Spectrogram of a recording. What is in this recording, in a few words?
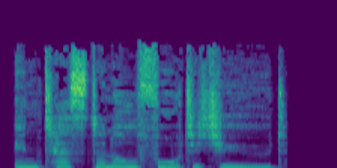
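"intestinal fortitude", British English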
